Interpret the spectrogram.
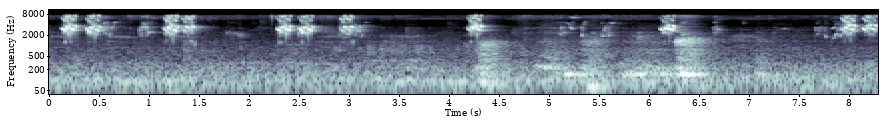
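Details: Lovebirds giving sharp, high squeaky chirps, mostly in quick pairs, about every second, with softer low murmuring mid-way and a faint low hum throughout.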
